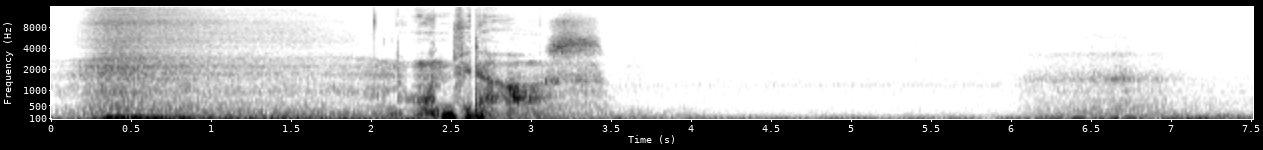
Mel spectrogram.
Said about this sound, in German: Und nun nimmst du drei tiefe Atemzüge.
